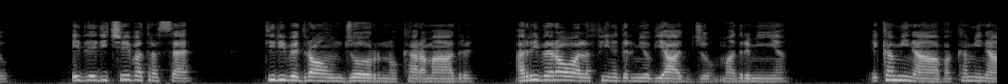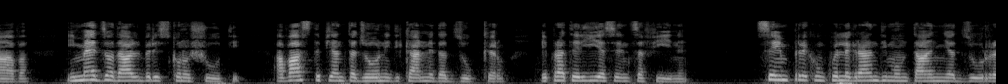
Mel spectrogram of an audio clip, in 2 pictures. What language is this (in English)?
Italian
